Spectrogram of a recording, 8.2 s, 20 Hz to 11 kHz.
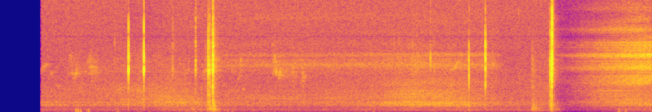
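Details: Mercedes W210 (S210) wagon pneumatic central locking during unlock: steady airy hiss with a few sharp lock clicks; vacuum leak at the tailgate.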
